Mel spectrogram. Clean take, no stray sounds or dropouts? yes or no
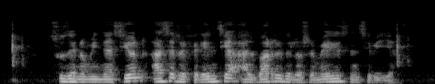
yes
